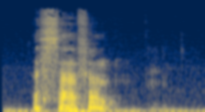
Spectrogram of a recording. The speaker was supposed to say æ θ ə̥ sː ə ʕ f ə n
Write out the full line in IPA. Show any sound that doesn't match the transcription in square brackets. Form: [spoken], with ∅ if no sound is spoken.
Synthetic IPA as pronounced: æ θ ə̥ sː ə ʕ f ə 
